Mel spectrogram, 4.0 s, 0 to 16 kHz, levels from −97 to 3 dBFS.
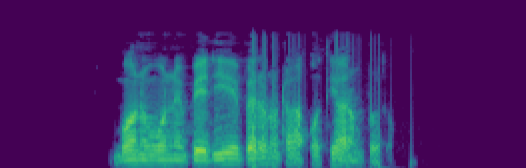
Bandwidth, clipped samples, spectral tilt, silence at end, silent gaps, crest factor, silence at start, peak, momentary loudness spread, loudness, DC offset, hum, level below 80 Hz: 7.6 kHz; under 0.1%; -6.5 dB/octave; 1.1 s; none; 20 dB; 0.85 s; -6 dBFS; 10 LU; -24 LUFS; under 0.1%; none; -58 dBFS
